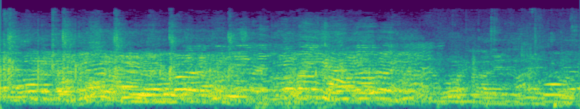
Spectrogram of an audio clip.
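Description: Chatter: several people talking over one another in conversation, no single voice standing out.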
